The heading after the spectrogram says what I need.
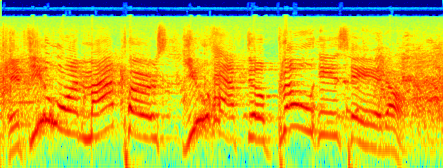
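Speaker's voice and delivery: mock high, slow, yelled taunting voice.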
